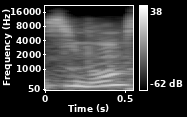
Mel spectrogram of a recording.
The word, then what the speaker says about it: Simons: Xavi Simons, I hope I'm pronouncing it correctly, I thought it was 'Simmons,' but it's 'Simons,' right?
